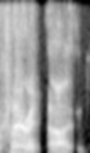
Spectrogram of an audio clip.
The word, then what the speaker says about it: claret: Well, no, claret, it's pronounced claret in English.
